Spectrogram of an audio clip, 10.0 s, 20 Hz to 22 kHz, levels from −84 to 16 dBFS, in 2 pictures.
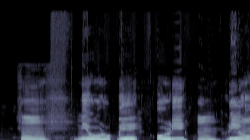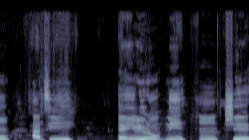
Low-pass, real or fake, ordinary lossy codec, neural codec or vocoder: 19.8 kHz; real; Opus, 32 kbps; none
